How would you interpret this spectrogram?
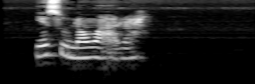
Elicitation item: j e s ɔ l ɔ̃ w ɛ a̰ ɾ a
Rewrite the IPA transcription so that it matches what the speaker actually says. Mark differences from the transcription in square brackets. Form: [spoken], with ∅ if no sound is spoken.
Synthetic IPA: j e s [u] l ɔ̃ w [a] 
